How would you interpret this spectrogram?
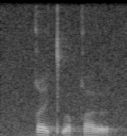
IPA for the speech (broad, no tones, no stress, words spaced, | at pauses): qitʼu qə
